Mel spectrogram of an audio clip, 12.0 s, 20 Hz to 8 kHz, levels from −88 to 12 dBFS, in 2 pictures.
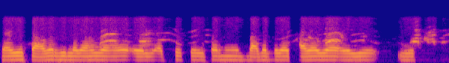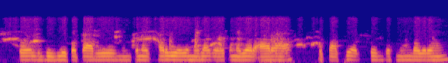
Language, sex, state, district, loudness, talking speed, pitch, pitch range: Hindi, male, Bihar, Jamui, -17 LUFS, 190 wpm, 125 Hz, 125-130 Hz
